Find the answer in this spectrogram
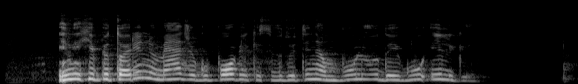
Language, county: Lithuanian, Vilnius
